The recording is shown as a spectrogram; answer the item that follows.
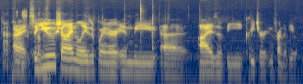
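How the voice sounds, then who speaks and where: A man acting as game master, improvising tabletop game narration in halting, piecemeal descriptions. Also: mid-range voice, fairly even intonation, fairly bright tone. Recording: dull lo-fi audio, noisy background.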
